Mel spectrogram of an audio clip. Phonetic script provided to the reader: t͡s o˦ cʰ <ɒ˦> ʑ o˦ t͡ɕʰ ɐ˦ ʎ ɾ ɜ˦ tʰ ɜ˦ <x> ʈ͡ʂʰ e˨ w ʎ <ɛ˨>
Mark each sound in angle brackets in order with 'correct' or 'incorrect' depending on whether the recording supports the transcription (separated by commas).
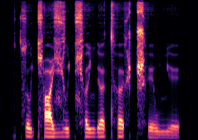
incorrect, correct, incorrect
